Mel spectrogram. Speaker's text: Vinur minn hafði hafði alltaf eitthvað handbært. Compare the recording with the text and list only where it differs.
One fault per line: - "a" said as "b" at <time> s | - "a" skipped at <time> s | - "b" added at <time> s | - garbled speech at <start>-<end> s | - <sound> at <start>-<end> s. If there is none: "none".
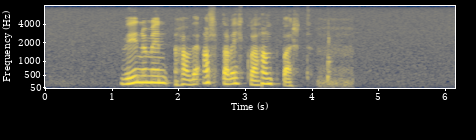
- "hafði" skipped at 2.3 s
- laugh at 4.2-4.5 s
